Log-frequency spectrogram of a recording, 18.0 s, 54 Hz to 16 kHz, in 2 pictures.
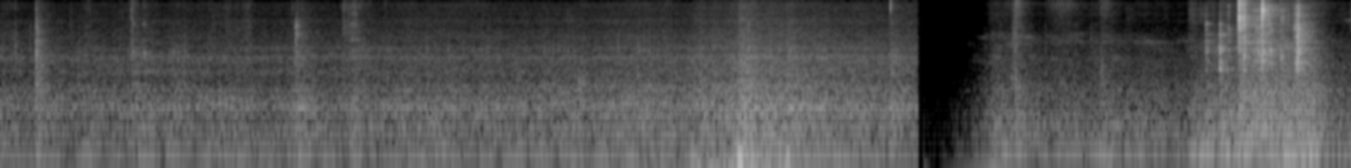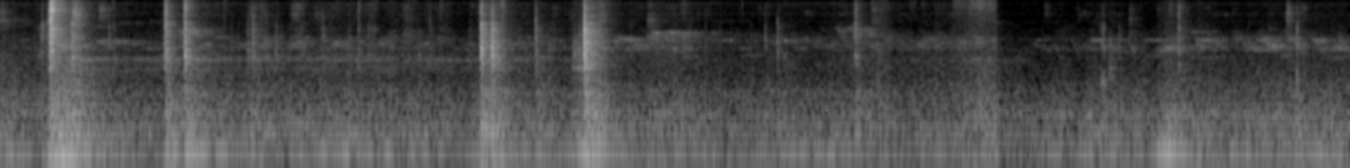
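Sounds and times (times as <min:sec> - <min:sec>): metal parts clicking: 0:08.0 - 0:11.5, 0:12.2 - 0:13.1.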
